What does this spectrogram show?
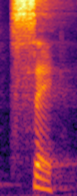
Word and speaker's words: ces: You see the pronunciation? C'est. The same pronunciation as before actually.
